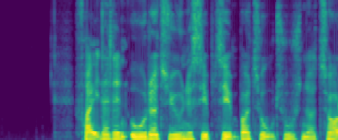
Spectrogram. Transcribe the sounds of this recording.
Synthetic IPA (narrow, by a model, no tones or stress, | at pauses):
fʁɛːd̥æd̥enɔ̽ːɾɒt͡sʰyːʊnəseb̥t͡sʰem̰b̥ɐt͡sʰo̝̰ːt͡sʰṵːsn̩ɒ̽t͡sʰɒ̽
